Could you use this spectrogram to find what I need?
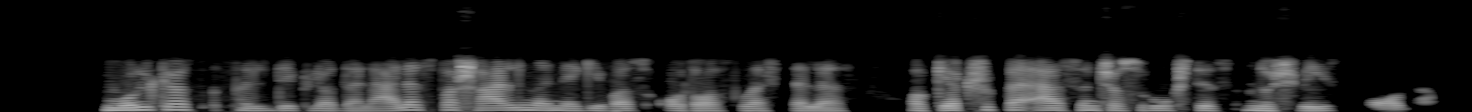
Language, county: Lithuanian, Kaunas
